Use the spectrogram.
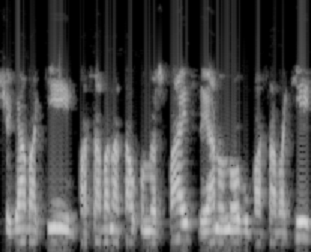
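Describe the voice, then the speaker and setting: The pace is fairly slow. Pitch moves up and down in an ordinary way. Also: man. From Romania. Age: 60s. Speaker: former footballer. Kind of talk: radio interview.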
